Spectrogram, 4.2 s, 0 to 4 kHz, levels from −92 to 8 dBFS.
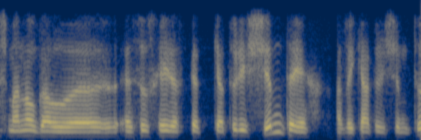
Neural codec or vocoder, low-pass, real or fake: codec, 16 kHz in and 24 kHz out, 1 kbps, XY-Tokenizer; 3.6 kHz; fake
